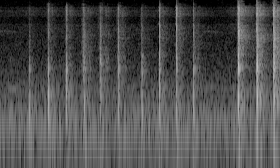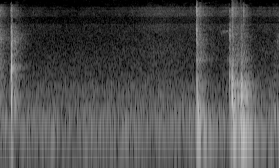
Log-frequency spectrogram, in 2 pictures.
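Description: Red plastic sieve of ground almonds being tapped and shaken to sift the fine powder onto the flour, holding back the coarser bits: a run of sharp light taps about five a second, a few louder ones around the middle, then a short flurry of taps near the end.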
